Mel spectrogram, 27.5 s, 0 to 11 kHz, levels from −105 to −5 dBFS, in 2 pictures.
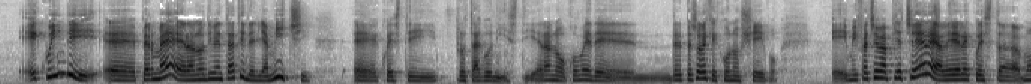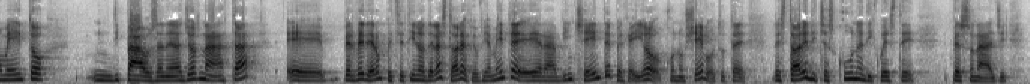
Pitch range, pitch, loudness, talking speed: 160-225 Hz, 180 Hz, -16 LUFS, 115 wpm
